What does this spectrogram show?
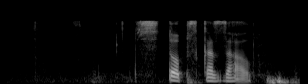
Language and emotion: Russian, neutral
